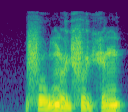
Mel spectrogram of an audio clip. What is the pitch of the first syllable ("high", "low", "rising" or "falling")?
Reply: rising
